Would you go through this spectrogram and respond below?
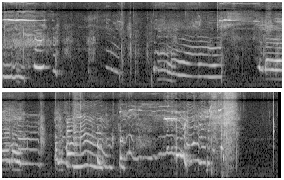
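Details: Border Collie puppies, six months old, testing new teeth on each other in sibling play; a string of short rising and falling whimpers and yips, bursts of quavering whines, with rustling and snapping between them.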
